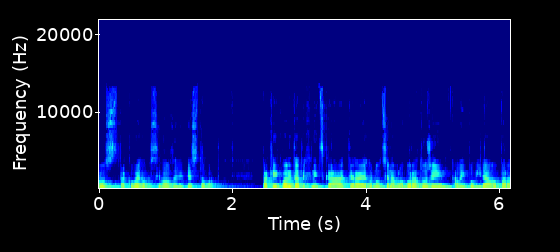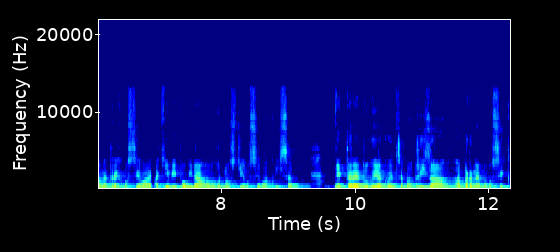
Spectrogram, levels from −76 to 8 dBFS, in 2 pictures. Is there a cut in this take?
yes; 2 cuts; at 6.9 s, 9.5 s

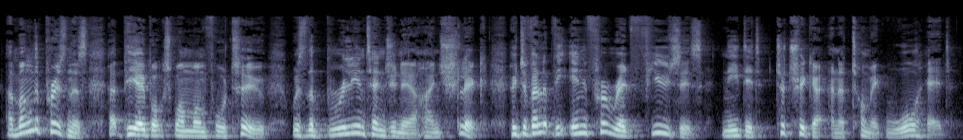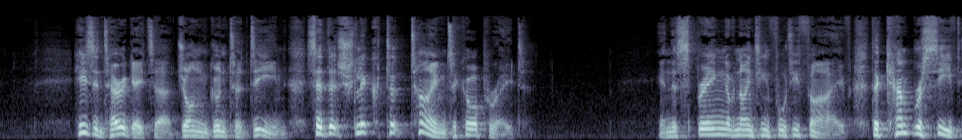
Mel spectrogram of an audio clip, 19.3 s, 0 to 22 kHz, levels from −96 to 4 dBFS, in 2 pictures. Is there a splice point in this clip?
no; 0 cuts

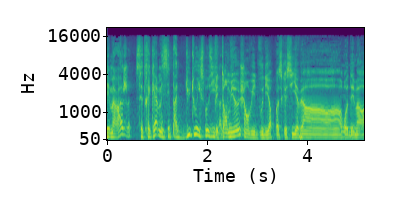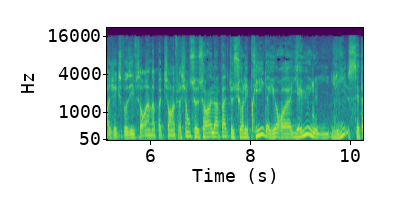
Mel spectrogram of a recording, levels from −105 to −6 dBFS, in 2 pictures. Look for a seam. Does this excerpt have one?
no; 0 cuts

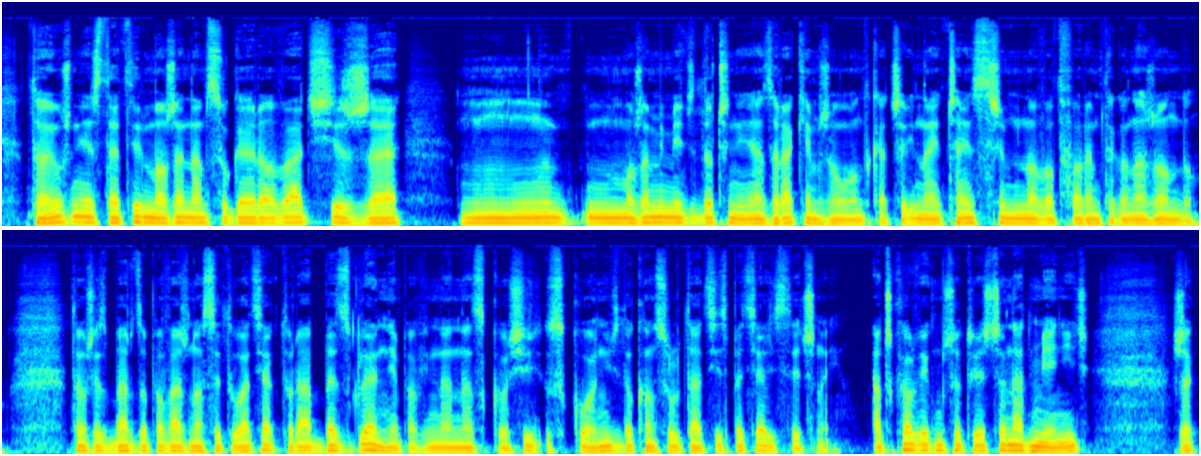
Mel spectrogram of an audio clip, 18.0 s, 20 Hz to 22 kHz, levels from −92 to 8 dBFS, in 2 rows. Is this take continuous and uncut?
no; 1 cut; at 15.5 s

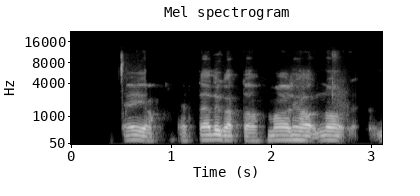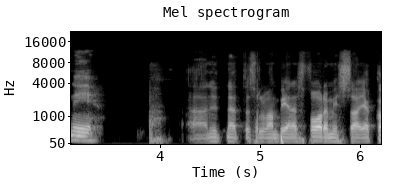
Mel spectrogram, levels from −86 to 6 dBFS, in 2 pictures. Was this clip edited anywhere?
yes; 1 cut; at 3.9 s

